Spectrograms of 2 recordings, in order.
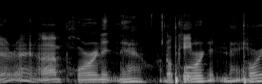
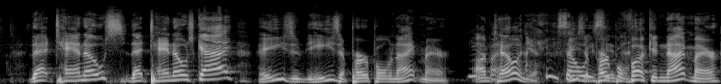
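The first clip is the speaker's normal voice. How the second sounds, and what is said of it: Put-on redneck accent. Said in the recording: “in this kind of voice ... I'm doing redneck movie reviews from here on out.”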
